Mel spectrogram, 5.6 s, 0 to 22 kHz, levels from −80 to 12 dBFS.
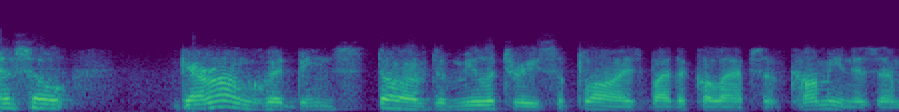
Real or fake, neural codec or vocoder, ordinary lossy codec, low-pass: fake; codec, 16 kHz, 0.4 kbps, LongCat-Audio-Codec; Opus, 16 kbps; 7.2 kHz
